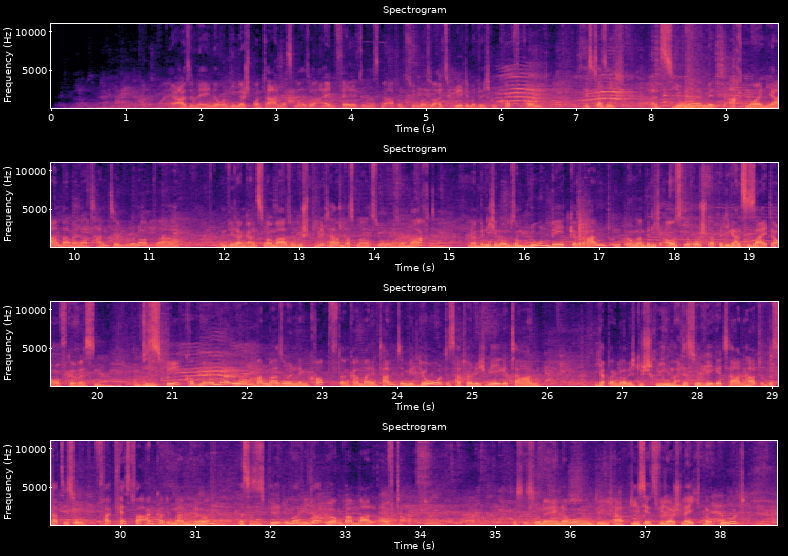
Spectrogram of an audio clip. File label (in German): stimme m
